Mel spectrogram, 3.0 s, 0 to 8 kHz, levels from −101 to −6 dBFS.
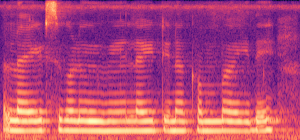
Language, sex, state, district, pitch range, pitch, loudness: Kannada, female, Karnataka, Bidar, 205-210 Hz, 205 Hz, -13 LUFS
